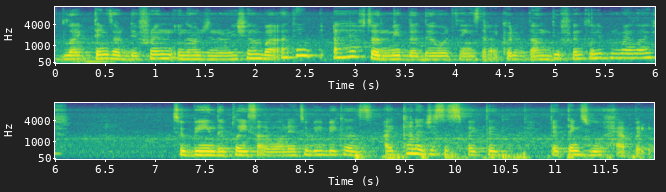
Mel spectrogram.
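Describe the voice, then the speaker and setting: A woman's voice: lowish voice, mellow, slight background noise, low-quality recording. A woman in her twenties talking in a casual solo podcast monologue, rambling and hesitant with many fillers and restarts. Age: 20s. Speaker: podcast host.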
